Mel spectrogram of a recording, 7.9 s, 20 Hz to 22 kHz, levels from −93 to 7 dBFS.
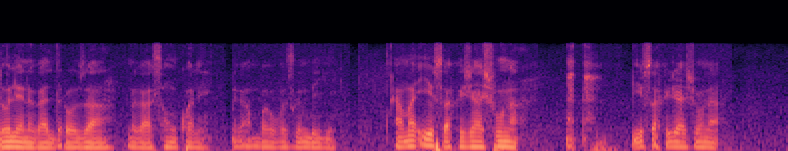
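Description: At 2.24–2.32, 3.50–3.58, 3.68–3.86, 5.38–5.66, 6.22–6.32 s and from 7.32 s to the end, comfort noise replaces the background: the room hiss turns steady and featureless, about 1–3 dB quieter, likely from discontinuous transmission. Unlike a dropout or noise gate, the pauses never fall silent.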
